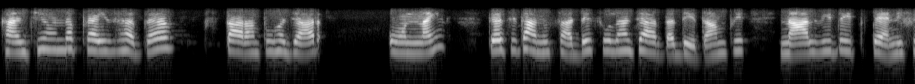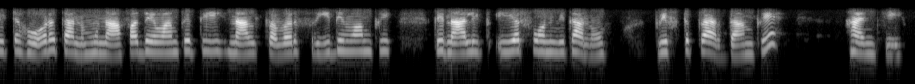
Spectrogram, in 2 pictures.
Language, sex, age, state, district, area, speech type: Punjabi, female, 18-30, Punjab, Fazilka, urban, conversation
